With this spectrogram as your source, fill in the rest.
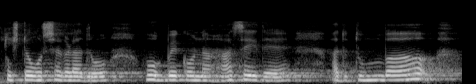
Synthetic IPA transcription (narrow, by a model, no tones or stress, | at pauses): iʂʈoːʋɐɾʂɐɡɐɭaːd̪ɐɾu | ho̞ːɡbe̞ːkuɐnːaɦaːseid̪e̞ | ɐ̰d̪ut̪umba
